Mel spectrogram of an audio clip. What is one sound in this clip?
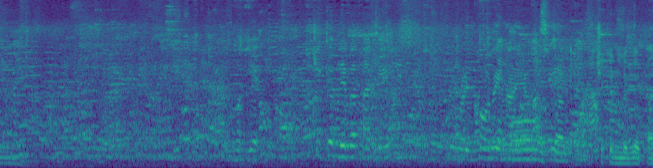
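An elderly woman talks casually nearby.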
